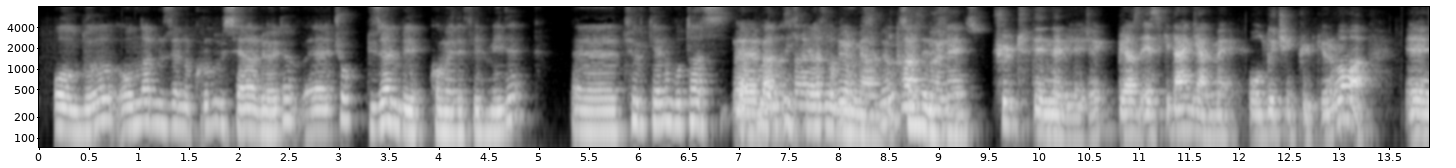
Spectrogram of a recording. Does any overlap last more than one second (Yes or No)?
Yes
